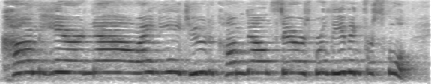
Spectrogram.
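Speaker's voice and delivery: the nagging parent calling upstairs; mock screaming parent. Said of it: "no screaming".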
